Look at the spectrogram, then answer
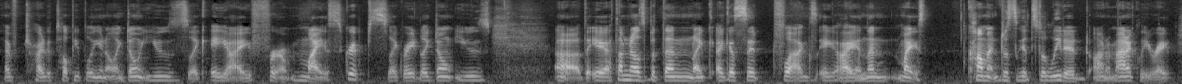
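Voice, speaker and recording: A woman's voice: on the low side, fairly even intonation, moderate pace, creaky, husky. A woman who writes scripts, chatting casually on a podcast and rambling with lots of fillers.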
